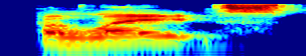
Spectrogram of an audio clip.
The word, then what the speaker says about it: phthalates: The next word I have a hard time pronouncing. It's phthalates, P-H-T-H-A-L-A-T-E-S.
